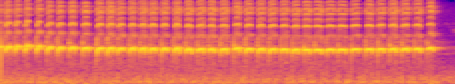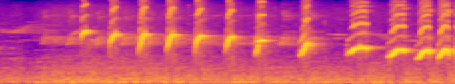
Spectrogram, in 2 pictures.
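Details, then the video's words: White-rumped shama singing, used to provoke other birds to sing: a fast buzzy trill of rapid repeated notes lasting three seconds, a brief pause, then a series of sharp downward-sweeping whistled notes repeated about every third of a second. "murai batu gacor AMPUH buat PANCINGAN murai batu agar bunyi JADIKAN burung murai gacor EMOSI"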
